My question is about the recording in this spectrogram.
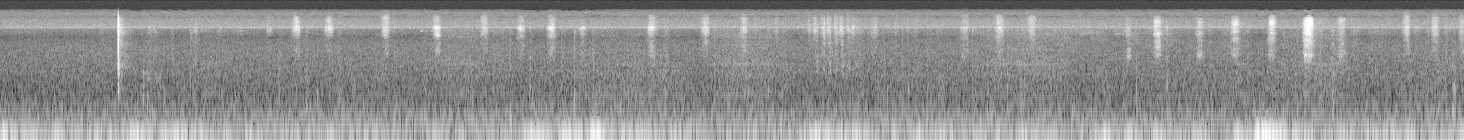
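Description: Balancing beads clicking and ticking irregularly as they are pumped through a hose into a motorcycle tyre's valve stem with a turkey baster, a few sharper clicks standing out near the end.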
